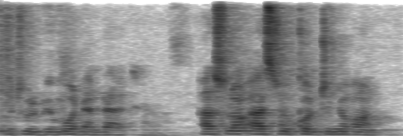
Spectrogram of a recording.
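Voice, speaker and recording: A man speaks with audible room echo. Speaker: member of an organization. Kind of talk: meeting speech. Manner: loud.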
